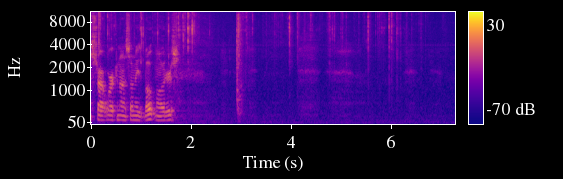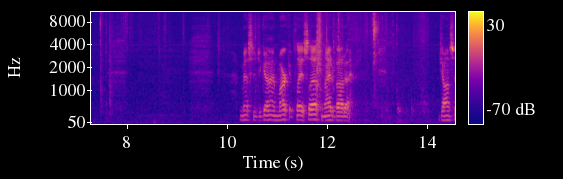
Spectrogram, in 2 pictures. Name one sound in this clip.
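Metal pieces clink and rustle in a man's hands.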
